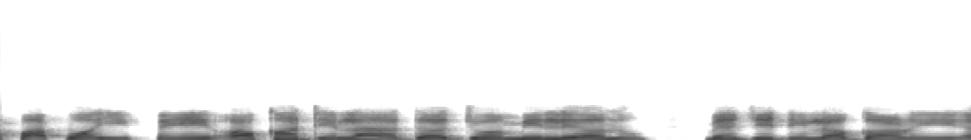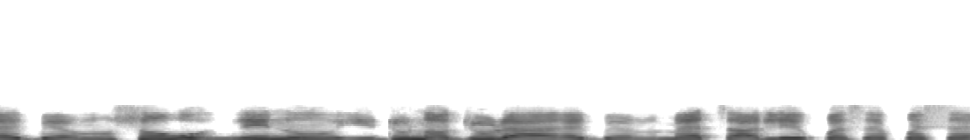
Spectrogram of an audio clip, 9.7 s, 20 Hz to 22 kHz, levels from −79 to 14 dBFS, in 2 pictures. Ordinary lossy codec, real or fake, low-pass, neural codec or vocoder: none; fake; 5.4 kHz; codec, 16 kHz, 0.9 kbps, LongCat-Audio-Codec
